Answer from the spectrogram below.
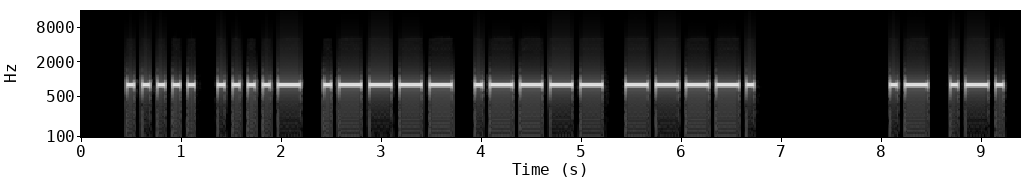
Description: Morse code, heard as a keyed tone, about 16 wpm, 800 Hz. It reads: 54119 AR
